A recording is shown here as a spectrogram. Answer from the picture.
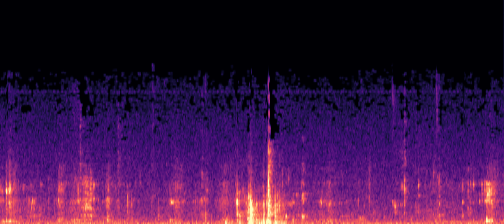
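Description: Close-miked chewing and biting of cheese-covered nachos: wet mouth sounds and small clicks, loudest about halfway through.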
